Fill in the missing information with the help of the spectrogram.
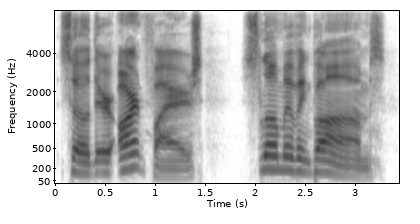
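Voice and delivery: slow, low, deliberate musing; slow realisation. Retold or imitated. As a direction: piece it together aloud, word by word. Acting out the hero's slow realisation.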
